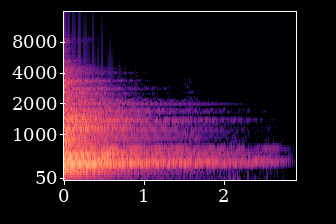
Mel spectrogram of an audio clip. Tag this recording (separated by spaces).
alert big bizarre cell audio cup dream dreamlike hand converters huge design compact echo enormous edit disc dark industrial cool hands evil cd group contact gigantic impact ball frontier impulse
